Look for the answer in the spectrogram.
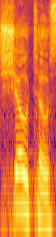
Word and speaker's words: Choteau: And my first time there, I thought it was Chateau. And I'll never forget, I said, it's good to be in Chateau, Oklahoma. I'd never been there before. I didn't know how to pronounce it. Some lady took off her shoe and said, it's Choteau. See, I'm showing you my toe.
